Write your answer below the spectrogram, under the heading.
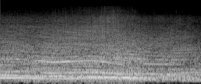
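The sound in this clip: Racing solo motorcycles, including Honda and BMW machines, accelerate hard away from the start of a nine-lap championship road race. The result is a loud, continuous, layered engine roar with several steady harmonic tones that holds throughout.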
